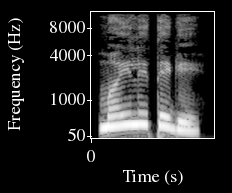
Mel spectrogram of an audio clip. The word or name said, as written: ಮೈಲಿತೆಗೆ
